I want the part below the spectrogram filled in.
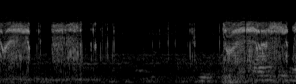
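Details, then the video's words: Swiftlet lure for nesting houses, 'karindanga' style: raspy, high, buzzy chattering bursts at both ends, with soft scattered clicks in between. "sp walet karindanga. liris terbaru. gondes suara walet"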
